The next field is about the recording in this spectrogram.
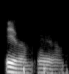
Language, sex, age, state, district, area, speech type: Sanskrit, male, 18-30, Telangana, Medak, urban, conversation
